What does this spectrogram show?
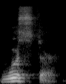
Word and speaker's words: Worcester: field in worcester hmm i love how the the the word is spelled w-r-c-e-s-t-e-r and it's worcester instead of new england accent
